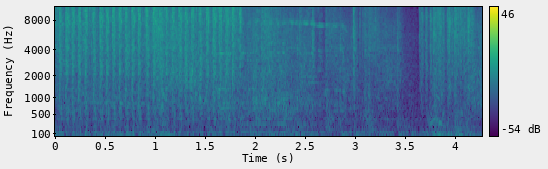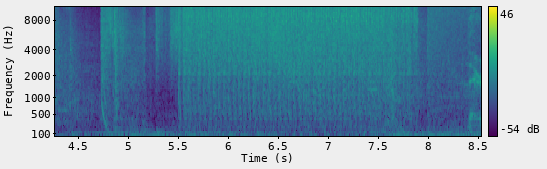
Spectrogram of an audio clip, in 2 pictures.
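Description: Rapid gunfire from the video game Quantum Break, loud and dense bursts of shots running almost continuously with brief gaps, layered with game effects and a faint voice underneath.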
